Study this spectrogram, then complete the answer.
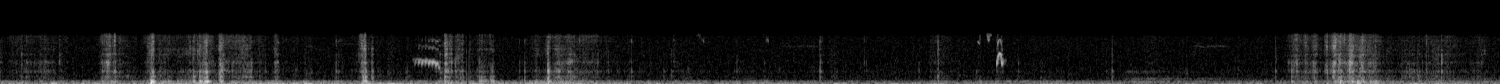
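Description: Birds flutter their wings and scrabble on nest material close by.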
